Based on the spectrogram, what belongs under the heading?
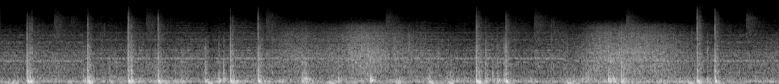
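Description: Fireworks display: many shells burst in quick succession with deep booms and sharp cracks. Two spells of crackling glitter come about three and a half and six seconds in.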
